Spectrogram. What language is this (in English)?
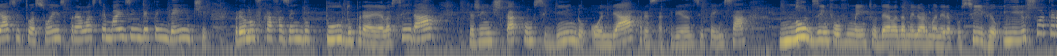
Portuguese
